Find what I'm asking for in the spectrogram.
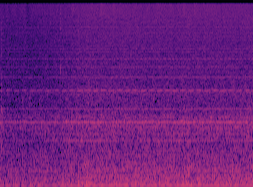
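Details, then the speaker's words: A steady, even hum with a faint buzz from a noisy aquarium air pump runs throughout, heard as background noise while a Lenormand oracle deck is presented; the cause of the noise is unclear. "J'espère que cela ne vous a pas agacé d'entendre le bruit de la pompe de l'aquarium. J'espère qu'on ne l'entend pas."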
